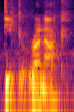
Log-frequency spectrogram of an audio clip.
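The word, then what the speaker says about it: Deag Ranak: With the elimination of Deke Ranach, That's how you say it.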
